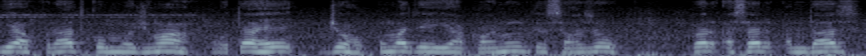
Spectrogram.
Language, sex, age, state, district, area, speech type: Urdu, male, 45-60, Delhi, New Delhi, urban, spontaneous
